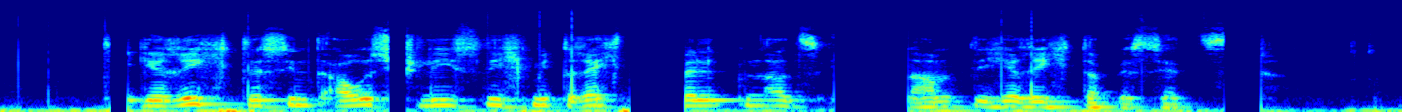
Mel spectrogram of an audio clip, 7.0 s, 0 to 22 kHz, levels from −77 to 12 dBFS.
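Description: Five times the speech drops into dead digital silence, cutting out and back without a fade. These blocks of digital silence fall at 0.56 to 0.65 s, 1.95 to 2.04 s, 3.16 to 3.44 s, 4.18 to 4.55 s and 6.13 to 6.32 s. Their lengths, about 93, 93, 279, 372 and 186 ms, are all multiples of one block, which fits a 4096-sample output buffer that went unfilled in time and was sent out as zeros.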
